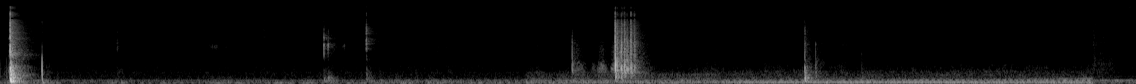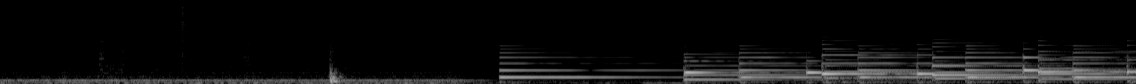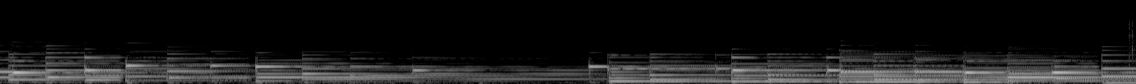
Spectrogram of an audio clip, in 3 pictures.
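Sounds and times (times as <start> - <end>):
low steady hum: 0.0 - 16.4
soft piano music: 15.8 - 34.0.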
